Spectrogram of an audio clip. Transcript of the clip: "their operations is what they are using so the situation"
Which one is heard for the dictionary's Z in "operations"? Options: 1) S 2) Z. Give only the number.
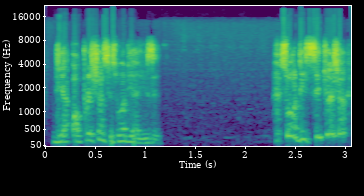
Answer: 1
